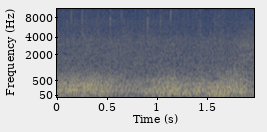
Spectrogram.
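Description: A rainstorm pours down in a steady, loud hiss of falling drops with a low rumble underneath. It runs unbroken throughout with no voices.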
